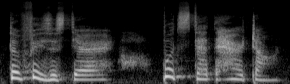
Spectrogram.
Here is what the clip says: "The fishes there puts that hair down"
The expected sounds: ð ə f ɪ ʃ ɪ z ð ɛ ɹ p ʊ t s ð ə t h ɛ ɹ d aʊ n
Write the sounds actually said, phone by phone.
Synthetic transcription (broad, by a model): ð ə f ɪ s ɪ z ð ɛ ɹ p ʊ t s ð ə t h ɛ ɹ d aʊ n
